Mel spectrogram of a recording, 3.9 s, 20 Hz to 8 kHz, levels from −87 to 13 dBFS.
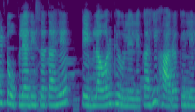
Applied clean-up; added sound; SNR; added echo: none; Organ; 20 dB; none.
